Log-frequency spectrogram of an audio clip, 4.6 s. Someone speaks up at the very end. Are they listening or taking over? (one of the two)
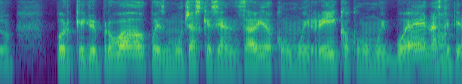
listening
